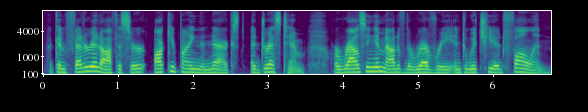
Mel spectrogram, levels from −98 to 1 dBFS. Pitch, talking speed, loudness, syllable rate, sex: 180 Hz, 170 wpm, -18 LUFS, 5.6 syllables/s, female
